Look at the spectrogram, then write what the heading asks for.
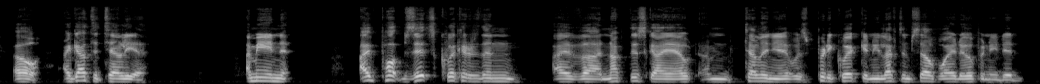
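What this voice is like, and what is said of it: Put-on Irish accent impression. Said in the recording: “Nice Irish accent”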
